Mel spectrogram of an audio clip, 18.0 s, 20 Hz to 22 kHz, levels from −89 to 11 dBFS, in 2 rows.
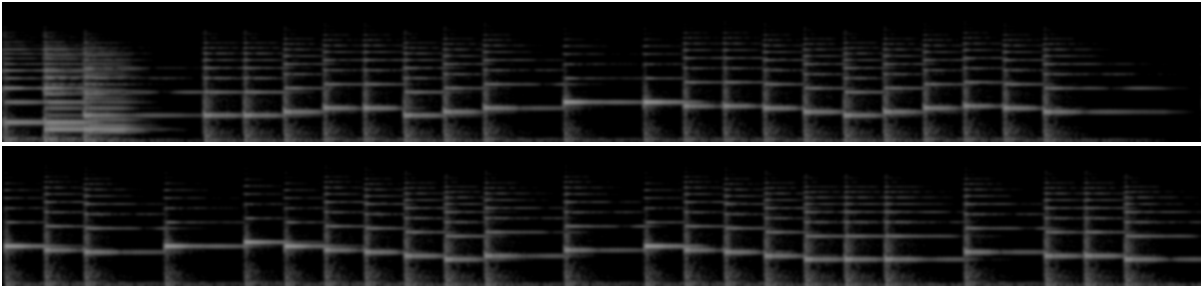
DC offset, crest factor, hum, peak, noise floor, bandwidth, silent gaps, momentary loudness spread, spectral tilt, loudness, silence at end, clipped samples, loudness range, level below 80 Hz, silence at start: under 0.1%; 20 dB; none; -22 dBFS; -64 dBFS; 12 kHz; none; 13 LU; -2.5 dB/octave; -42 LUFS; 0 s; under 0.1%; 3 LU; -64 dBFS; 0 s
